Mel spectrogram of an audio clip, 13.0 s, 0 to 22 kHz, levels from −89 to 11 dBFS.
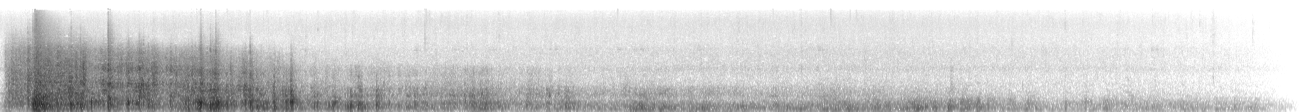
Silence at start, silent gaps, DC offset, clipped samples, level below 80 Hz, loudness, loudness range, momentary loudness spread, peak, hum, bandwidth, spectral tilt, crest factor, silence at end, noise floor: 0.05 s; none; under 0.1%; under 0.1%; -36 dBFS; -17 LUFS; 24 LU; 27 LU; 0 dBFS; none; 16 kHz; -6.5 dB/octave; 22 dB; 3.2 s; -60 dBFS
